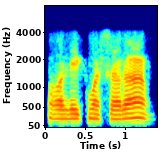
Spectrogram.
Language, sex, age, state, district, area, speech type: Kashmiri, male, 45-60, Jammu and Kashmir, Srinagar, urban, conversation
